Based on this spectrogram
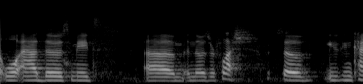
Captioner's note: none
